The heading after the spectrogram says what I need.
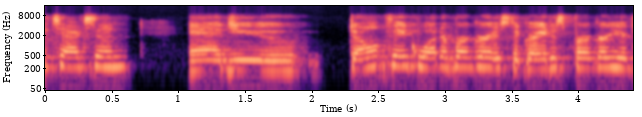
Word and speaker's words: Whataburger: And it's what a burger, not water burger, which I thought it was at first when I first moved here.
